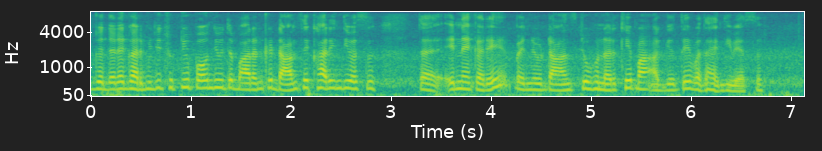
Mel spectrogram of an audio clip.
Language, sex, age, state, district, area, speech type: Sindhi, female, 45-60, Rajasthan, Ajmer, rural, spontaneous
